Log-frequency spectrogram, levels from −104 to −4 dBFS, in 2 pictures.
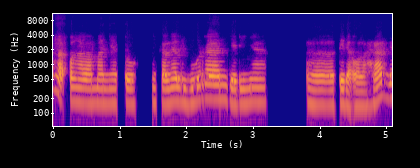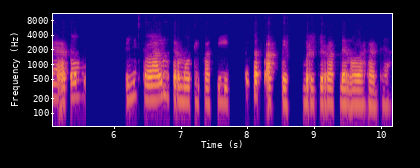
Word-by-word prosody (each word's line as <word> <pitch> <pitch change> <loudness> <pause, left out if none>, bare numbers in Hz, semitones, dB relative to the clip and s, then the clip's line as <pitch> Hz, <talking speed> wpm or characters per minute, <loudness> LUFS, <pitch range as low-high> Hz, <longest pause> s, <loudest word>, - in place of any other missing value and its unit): enggak 295 - +2
pengalamannya 160 -2 -1
tuh, 160 -1 +2 0.3
misalnya 160 +1 0
liburan 190 +4 +1
jadinya, 165 +2 -2 0.6
eee, 150 -1 0
tidak 155 -1 +4
olahraga 205 +9 -1
atau 215 +1 0 0.7
ini 195 - -10 0.2
selalu 190 +2 +5
termotivasi 170 -1 -1 0.3
tetap 220 -1 +4
aktif 175 -2 +1 0.2
bergerak 160 0 +1
dan 155 0 +4
olahraga? 155 -1 0
165 Hz, 105 wpm, -33 LUFS, 155-185 Hz, 0.7 s, selalu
